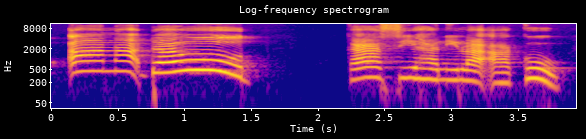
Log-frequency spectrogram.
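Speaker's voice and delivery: insistent beggar shouting for mercy. Acted. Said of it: "semakin keras ia berseru".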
